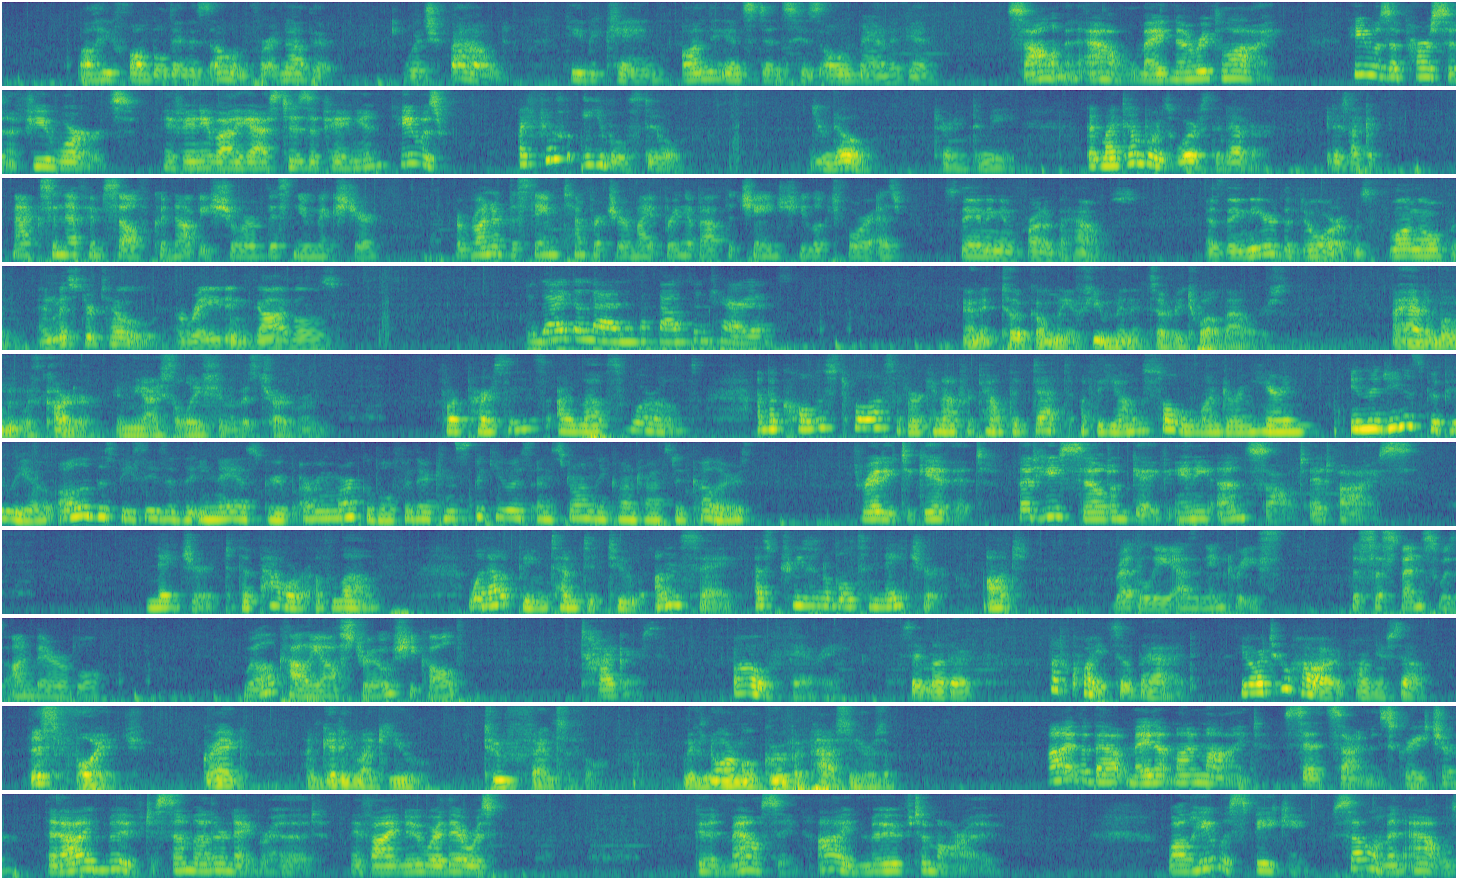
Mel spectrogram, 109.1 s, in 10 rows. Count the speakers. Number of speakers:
9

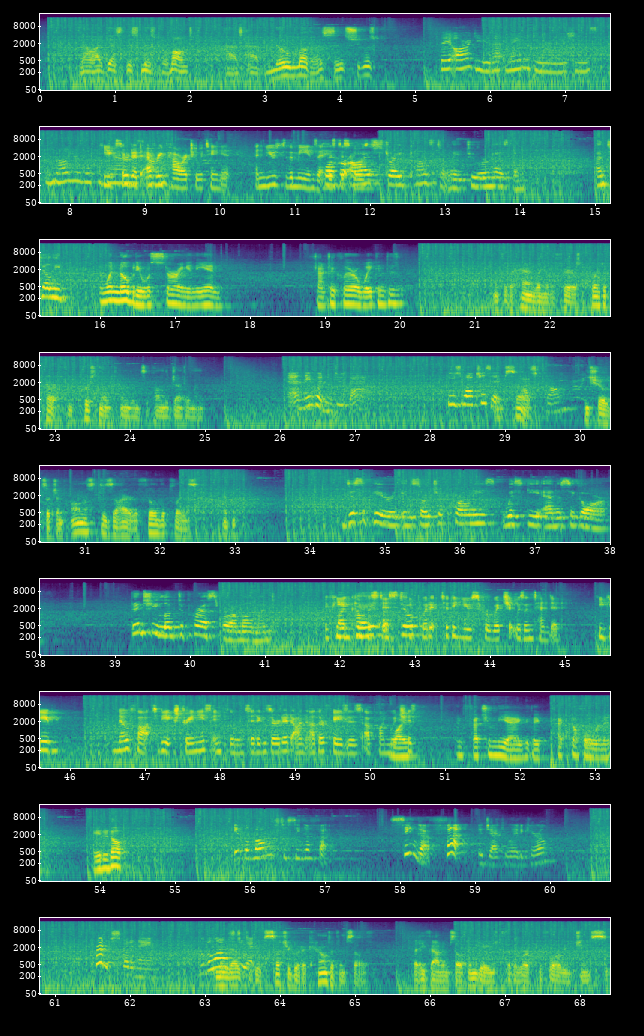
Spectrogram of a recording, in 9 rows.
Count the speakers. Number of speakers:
7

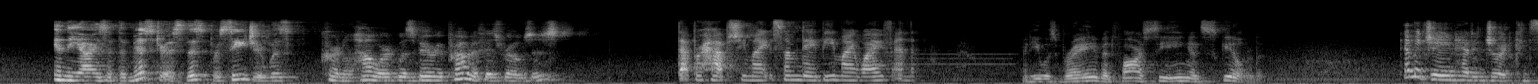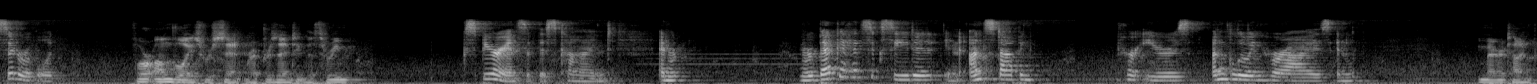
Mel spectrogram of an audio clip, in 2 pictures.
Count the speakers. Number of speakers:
6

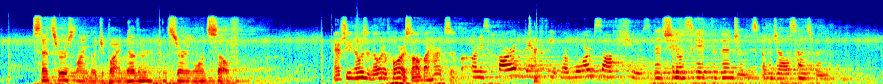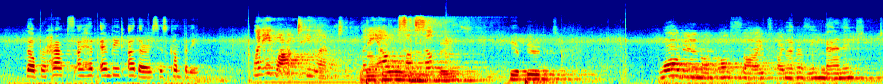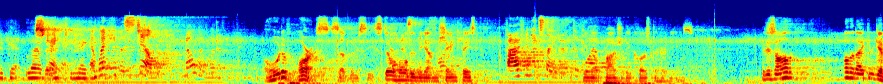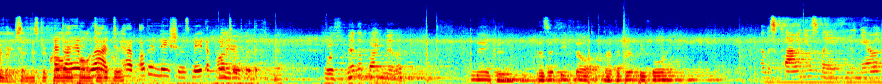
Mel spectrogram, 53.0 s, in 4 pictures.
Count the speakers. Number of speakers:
9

